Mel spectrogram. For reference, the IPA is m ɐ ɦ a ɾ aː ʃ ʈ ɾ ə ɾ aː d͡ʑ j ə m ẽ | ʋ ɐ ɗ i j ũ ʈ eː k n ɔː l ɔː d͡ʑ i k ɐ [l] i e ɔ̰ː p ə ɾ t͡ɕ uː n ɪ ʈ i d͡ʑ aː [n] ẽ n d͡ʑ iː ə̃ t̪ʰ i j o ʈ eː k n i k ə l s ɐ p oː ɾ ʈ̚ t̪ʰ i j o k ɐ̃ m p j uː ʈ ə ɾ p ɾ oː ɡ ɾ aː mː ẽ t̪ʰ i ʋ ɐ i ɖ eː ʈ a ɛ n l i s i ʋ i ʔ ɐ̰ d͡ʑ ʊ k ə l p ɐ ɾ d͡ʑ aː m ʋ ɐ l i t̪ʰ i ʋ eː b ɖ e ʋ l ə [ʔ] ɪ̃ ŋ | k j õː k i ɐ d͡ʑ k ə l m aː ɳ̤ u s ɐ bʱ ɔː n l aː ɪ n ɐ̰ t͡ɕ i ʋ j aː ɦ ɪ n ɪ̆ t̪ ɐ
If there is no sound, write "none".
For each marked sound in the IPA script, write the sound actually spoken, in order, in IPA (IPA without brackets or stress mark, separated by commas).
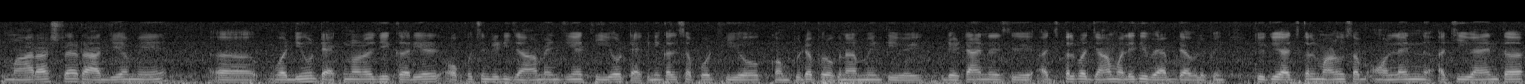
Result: ɾ, m, p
